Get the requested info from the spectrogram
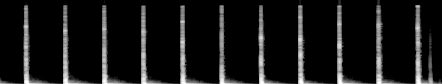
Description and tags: A synthesized indicator light. apply IR to suit interior of choice. Handy for post production where the indicator light is missing.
